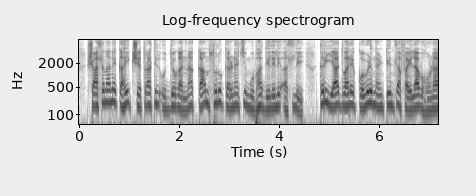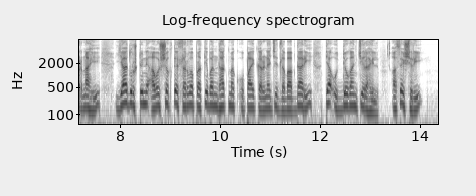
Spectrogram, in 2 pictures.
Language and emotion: Marathi, neutral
